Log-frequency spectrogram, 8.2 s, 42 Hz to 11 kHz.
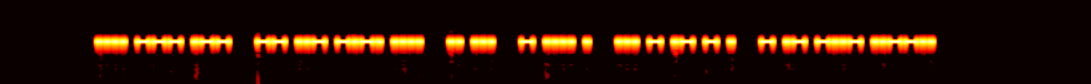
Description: Morse code, heard as a keyed tone, about 40 wpm, 700 Hz. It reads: HOW MUCH IS THE STATE TAX?
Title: Sentences from Top 1000 Words - Review Part 5 - 40wpm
